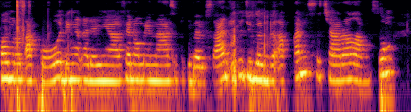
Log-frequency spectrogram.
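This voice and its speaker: A woman with a dark, mellow tone and a fairly high pitch talks at a moderate pace in a monotone, flat way, with hardly any pauses. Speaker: cast member on a podcast. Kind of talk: casual podcast discussion.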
